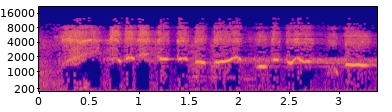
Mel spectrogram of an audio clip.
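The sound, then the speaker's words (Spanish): An aerosol can of oven cleaner sprays into a hot oven in a series of short hissing bursts, its airy rush carrying a thin, wavering whistle-like tone; no one speaks. “No, señores, es el aerosol del limpiahorno.”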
